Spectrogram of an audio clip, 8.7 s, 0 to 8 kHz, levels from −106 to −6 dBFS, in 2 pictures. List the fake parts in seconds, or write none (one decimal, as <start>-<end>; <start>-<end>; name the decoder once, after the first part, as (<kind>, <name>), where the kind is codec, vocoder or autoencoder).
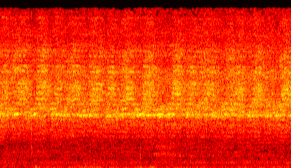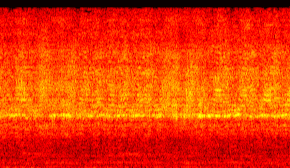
4.9-5.5 (codec, SNAC); 6.8-7.5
